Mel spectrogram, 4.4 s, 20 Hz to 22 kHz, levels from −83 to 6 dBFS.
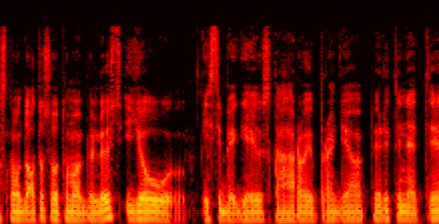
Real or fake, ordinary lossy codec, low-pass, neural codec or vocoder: fake; MP3, 64 kbps; 14.4 kHz; vocoder, 44.1 kHz, 128 mel bands every 512 samples, BigVGAN v2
